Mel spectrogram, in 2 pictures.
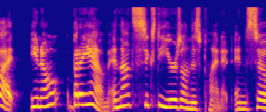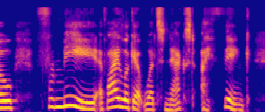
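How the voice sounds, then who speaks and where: Speaking fairly slowly, a woman uses a high pitch that moves in very wide swings. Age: 50s. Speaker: storyteller and speaker. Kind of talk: interview conversation. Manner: halting.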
